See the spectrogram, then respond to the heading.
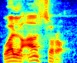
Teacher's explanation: Jadi kalau kita berwakaf pada ayat pertama, maka situ bertemu dua sakin, dua sukun, shad dan ra. Shad dan keduanya harus kedengaran wal asro ya.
